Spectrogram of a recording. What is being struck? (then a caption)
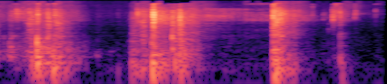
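Cardboard box holding plastic marble run track pieces. An unopened cardboard box holding plastic marble run track pieces is shaken, and the loose pieces inside rattle and clatter. The sound comes in several dry, crunchy bursts with strong low-end thumps, separated by brief silences, and ends with a small final rattle.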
